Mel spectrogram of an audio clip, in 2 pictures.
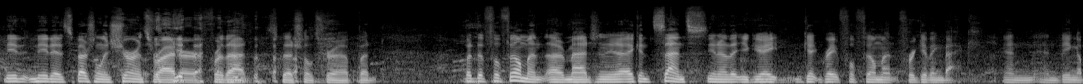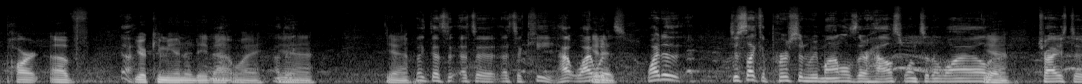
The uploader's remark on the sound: IEC Convention & Expo 2018 Special. This interview was recorded like from the Expo floor live!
